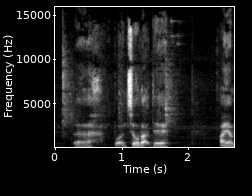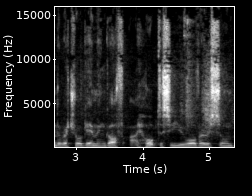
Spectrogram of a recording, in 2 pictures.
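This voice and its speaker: Music plays in the background. The intonation is monotone and flat. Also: man, medium pitch for a man, fairly quick pace. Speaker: gaming YouTuber. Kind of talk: casual unscripted video talk. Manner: rushed with frequent stutters and fillers.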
